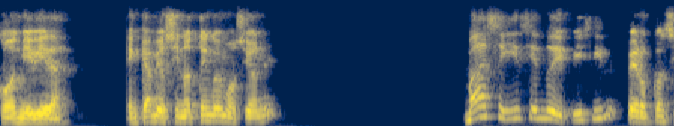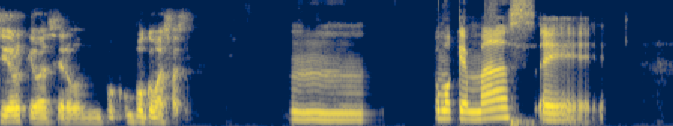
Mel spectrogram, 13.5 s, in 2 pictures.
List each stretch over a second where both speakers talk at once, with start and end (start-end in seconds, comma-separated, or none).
none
